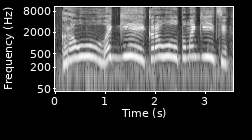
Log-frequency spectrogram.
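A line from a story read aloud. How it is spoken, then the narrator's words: Piercing scream. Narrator (Russian): закричала она пронзительным голосом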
